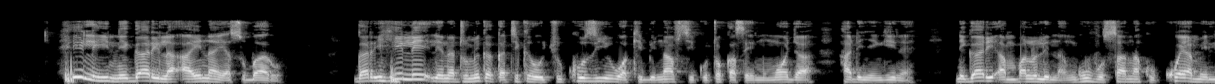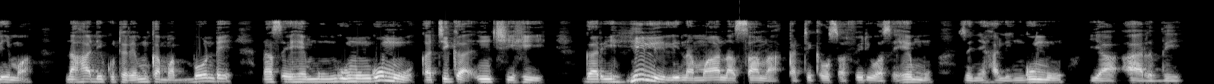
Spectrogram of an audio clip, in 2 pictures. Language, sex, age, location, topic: Swahili, male, 36-49, Kisumu, finance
